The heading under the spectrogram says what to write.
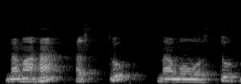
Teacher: When a Visarga preceded by Hraswa A and followed by Hraswa A, all together will be replaced by O. Okay, pronunciation wise it is O only, but while writing it is better to write the Avagraha because of the Akara and pronouns. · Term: Visarga Sandhi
